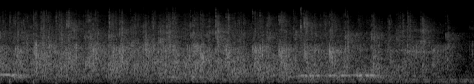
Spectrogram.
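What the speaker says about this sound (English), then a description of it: "Let's give her a round of applause as well." Sustained applause fills a county board of commissioners' regular meeting as an award winner stands, a dense, steady wash of clapping from a room full of people lasting throughout.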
